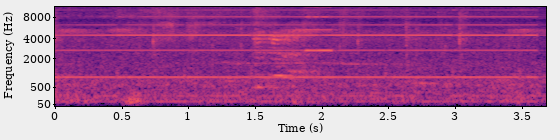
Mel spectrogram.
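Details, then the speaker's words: Lenovo G570 laptop beeping at startup until the system loads: a thin, steady high beep sounds without a break; an error warning tone, with the keyboard, hard drive, RAM or an overheating CPU being checked as possible causes. "بنتظر لما الجهاز يحمل. طبعا الصوت هيروح اللي هو الخاص بزمارة الفويس او صفارة ان في خطأ."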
